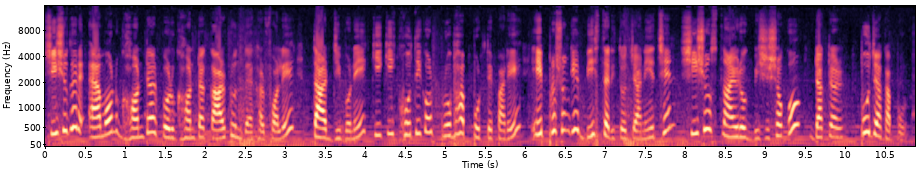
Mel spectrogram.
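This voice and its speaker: A woman's voice: high-pitched, sing-song, normal speed, a bit bright, soft background music. A woman with a Bangladeshi accent narrating a scripted news report as a reporter.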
